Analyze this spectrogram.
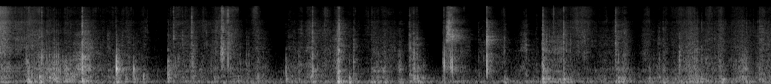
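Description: A cardboard box lid knocks and taps as it is handled.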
